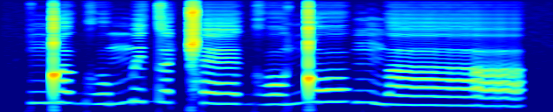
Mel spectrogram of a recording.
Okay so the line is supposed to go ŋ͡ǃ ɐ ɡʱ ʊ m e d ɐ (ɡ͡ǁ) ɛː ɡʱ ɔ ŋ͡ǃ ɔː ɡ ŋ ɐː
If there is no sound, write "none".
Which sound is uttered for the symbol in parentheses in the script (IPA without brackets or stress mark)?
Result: ǁ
